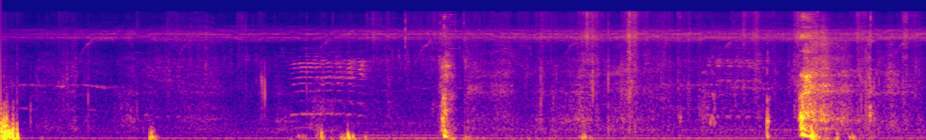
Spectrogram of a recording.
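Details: Pregnant goats kept on a backyard farm in the Philippines; a short bleat with stacked harmonics rises around the third second amid soft rustling, clicks and scattered farmyard knocks.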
